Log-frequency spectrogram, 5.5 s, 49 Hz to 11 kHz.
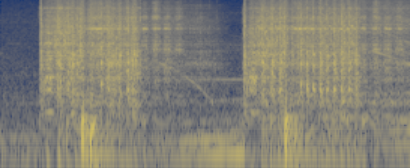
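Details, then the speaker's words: Toyota MR2 with 3S-GTE turbo engine, hard-start/idle problem: cranks and fires, runs rough and uneven, idles about 30 seconds, makes a little boost, then stutters and stalls no matter what; restarted and stumbles again. "that's about all I get out of her she will rev I've got her to idle for just like 30 seconds she'll get into boost she has made a little bit of boost but then she stutters trying to go back into it and she'll eventually just die out no matter what I do"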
